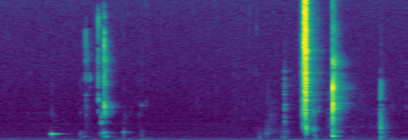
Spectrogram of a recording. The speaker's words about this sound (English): I have to take a drink of water. I'm so frustrated. You ever have that happen to you? You just get so mad you're dehydrated? It's happened to me right now.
